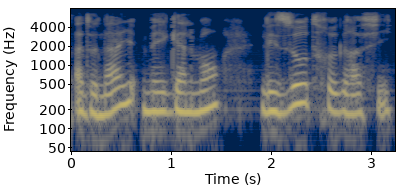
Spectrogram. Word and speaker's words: Adonaï: de repérer non seulement la graphie de quatre lettres de qu'on prononce adonaï mais également les autres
